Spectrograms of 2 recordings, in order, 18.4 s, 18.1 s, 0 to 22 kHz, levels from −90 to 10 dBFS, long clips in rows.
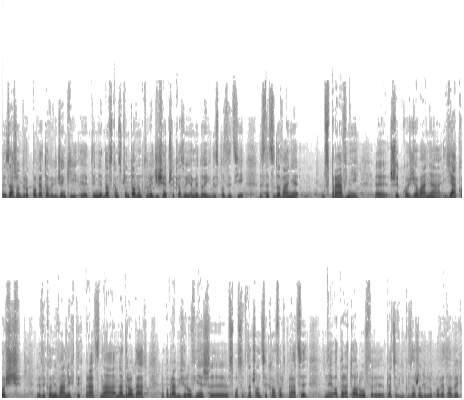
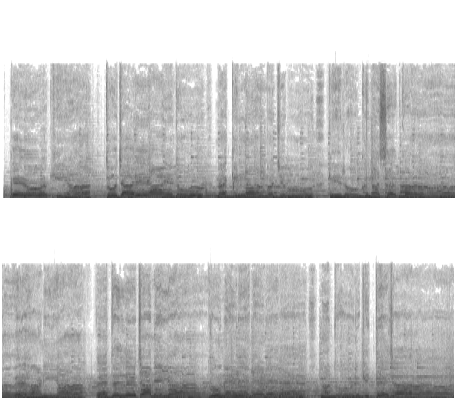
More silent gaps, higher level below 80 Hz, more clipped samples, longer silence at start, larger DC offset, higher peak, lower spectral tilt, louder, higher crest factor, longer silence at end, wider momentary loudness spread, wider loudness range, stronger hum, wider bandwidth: neither; second, -58 dBFS vs -28 dBFS; neither; about the same, 0 s vs 0 s; neither; first, 0 dBFS vs -6 dBFS; about the same, -6 dB/octave vs -7 dB/octave; second, -24 LUFS vs -18 LUFS; first, 22 dB vs 12 dB; about the same, 0 s vs 0 s; first, 9 LU vs 3 LU; about the same, 3 LU vs 1 LU; neither; second, 13 kHz vs 15.5 kHz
